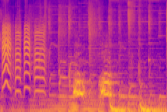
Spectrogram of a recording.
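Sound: dog barking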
